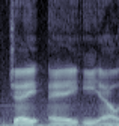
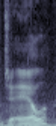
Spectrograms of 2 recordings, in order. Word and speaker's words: Jael: Volume 4 is where it just really starts to get interesting because Jael, J-A-E-L, Jael, like I say it like Kal-El, like Superman, Jael, murders the first person and is about to get attacked.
